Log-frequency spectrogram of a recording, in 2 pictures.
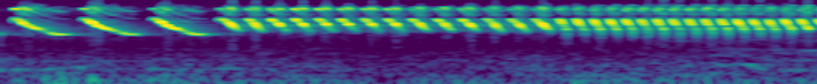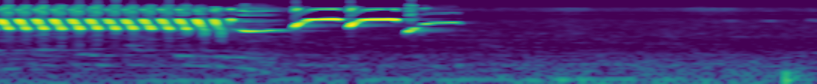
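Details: Canary song in a long, fancy style used to spur other canaries to sing: a few swooping whistles, then a long rapid trill of repeated notes about three per second, ending in short upward-hooked whistles before quiet.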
